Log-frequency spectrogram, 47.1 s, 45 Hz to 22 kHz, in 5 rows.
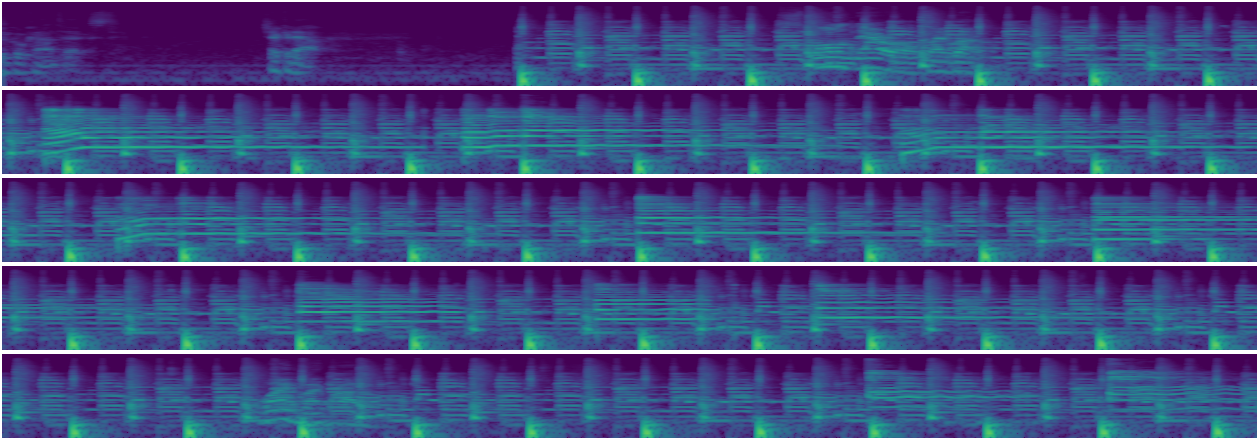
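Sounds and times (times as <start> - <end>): steady drum beat: 3.9 - 47.0
electric guitar lead with vibrato: 6.6 - 39.6, 40.3 - 47.0.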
